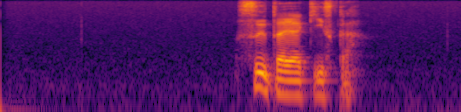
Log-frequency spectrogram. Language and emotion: Russian, neutral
